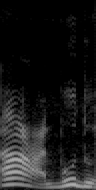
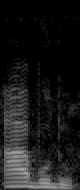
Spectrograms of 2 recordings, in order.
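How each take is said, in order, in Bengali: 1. শব্দটি চাপা গলার ব্যঞ্জন দিয়ে বলা হয়। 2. শব্দটি গলার ব্যঞ্জন ছাড়া বলা হয়। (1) "এভাবে চাপ দিয়ে বলতে হবে" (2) "তো এইভাবে বলে আবুদু"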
